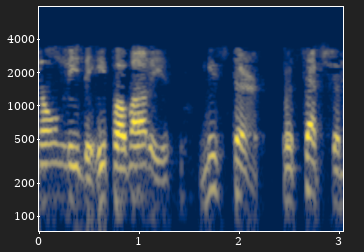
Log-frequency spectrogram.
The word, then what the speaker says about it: PRCPTN: very talented hipop arst his name is perception but it is spelled p r c ptn he is very creative already with his name as you can hear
